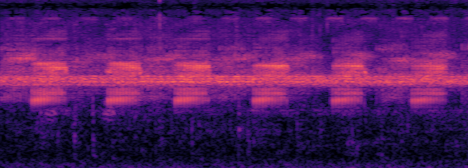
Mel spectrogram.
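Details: Chorus of frogs near a home at the start of the rainy season, with bursts of buzzy, grating croaks roughly every second from overlapping callers over a constant shrill background hum.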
